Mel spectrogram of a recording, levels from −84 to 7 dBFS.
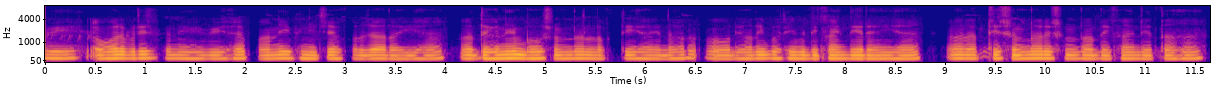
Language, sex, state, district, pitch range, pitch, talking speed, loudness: Hindi, male, Uttar Pradesh, Gorakhpur, 135-145 Hz, 140 Hz, 185 wpm, -17 LUFS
